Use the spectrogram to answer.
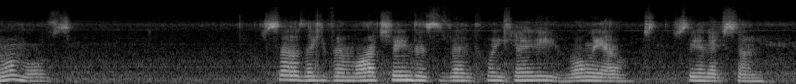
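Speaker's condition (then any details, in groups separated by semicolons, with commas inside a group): Spinal muscular atrophy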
